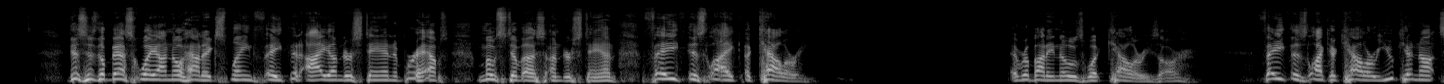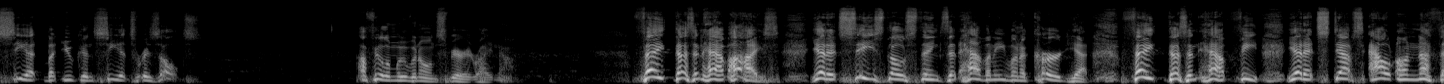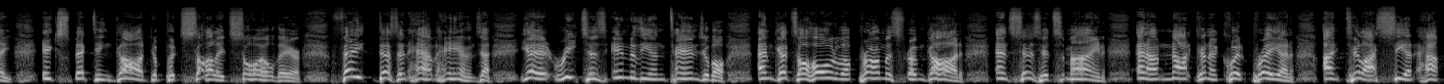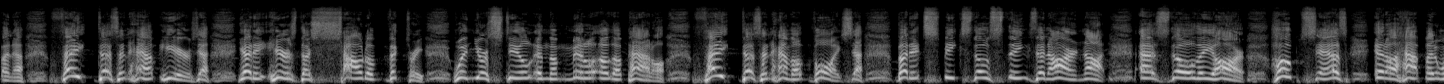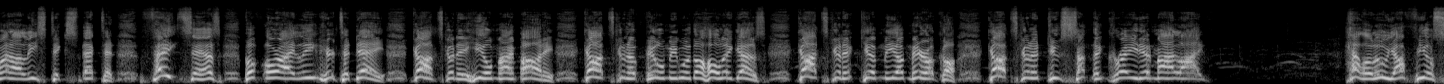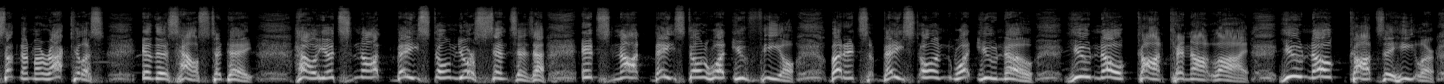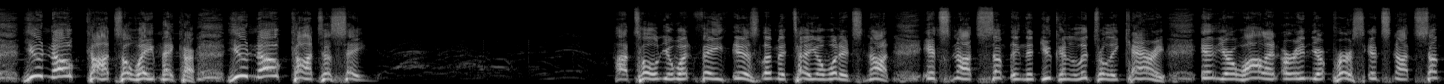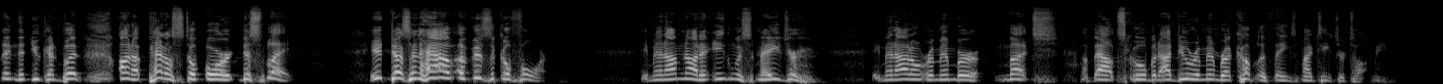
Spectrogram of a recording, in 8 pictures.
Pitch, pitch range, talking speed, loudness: 250 Hz, 220-285 Hz, 165 wpm, -22 LUFS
